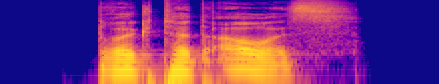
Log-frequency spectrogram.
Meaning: inflection of ausdrücken: 1. second-person plural preterite 2. second-person plural subjunctive II
- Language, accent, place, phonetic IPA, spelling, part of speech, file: German, Germany, Berlin, [ˌdʁʏktət ˈaʊ̯s], drücktet aus, verb, De-drücktet aus.ogg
